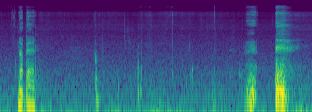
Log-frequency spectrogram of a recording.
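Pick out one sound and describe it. A thermos cup bumps and knocks lightly.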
